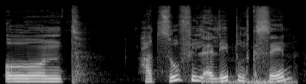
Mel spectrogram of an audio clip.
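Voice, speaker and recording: An earnest chef in his late thirties from the Allgäu talks about his path in a reflective way, pausing often on fillers. His pitch is middle for a man. The recording is close and dry. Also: warm tone, dry recording. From Germany (Allgäu). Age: late 30s. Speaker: two-star chef, guest. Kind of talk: casual interview.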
